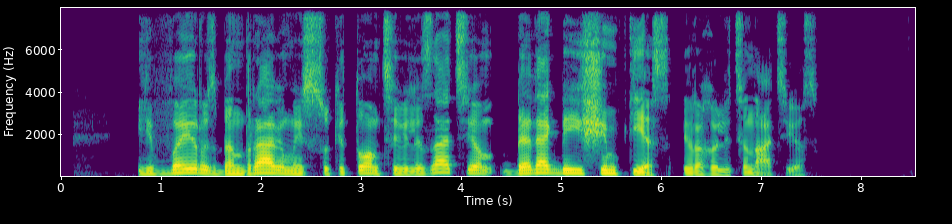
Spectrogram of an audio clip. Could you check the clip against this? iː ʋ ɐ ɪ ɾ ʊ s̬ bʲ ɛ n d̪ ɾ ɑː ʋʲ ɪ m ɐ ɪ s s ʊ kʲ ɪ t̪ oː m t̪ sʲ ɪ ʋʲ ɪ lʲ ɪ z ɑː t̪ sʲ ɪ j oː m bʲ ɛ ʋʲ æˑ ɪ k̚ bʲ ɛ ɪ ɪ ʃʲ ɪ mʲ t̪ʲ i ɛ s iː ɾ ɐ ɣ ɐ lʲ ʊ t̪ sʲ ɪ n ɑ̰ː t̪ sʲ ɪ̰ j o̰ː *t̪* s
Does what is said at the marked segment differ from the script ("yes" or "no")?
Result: yes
